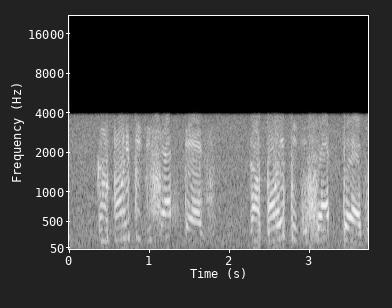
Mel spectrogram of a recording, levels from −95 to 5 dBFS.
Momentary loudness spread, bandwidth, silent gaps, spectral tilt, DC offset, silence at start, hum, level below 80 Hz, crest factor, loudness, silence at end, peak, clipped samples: 9 LU; 4 kHz; none; -7.5 dB/octave; under 0.1%; 0 s; none; -38 dBFS; 6 dB; -6 LUFS; 0 s; 0 dBFS; 7%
